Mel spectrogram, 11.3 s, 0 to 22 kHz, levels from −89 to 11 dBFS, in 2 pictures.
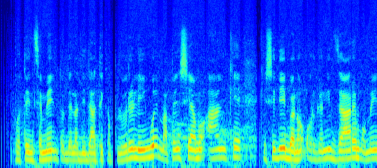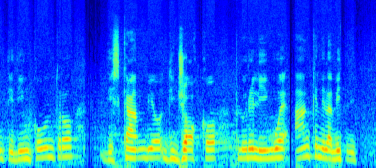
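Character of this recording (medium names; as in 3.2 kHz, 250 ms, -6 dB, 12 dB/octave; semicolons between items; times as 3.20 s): tremolo saw up 1.3 Hz, depth 70%; a quantiser's noise floor 8-bit, dither none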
